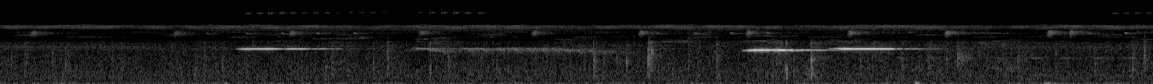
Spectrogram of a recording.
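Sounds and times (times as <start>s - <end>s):
Cinereous tinamou Crypturellus cinereus duet of clear steady whistles: 2.4s - 3.4s, 7.4s - 9.3s.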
